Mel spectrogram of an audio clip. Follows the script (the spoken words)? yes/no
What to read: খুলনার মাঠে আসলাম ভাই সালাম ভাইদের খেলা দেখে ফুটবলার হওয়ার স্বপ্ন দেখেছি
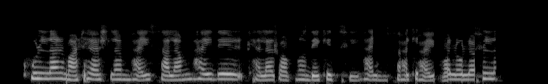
no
